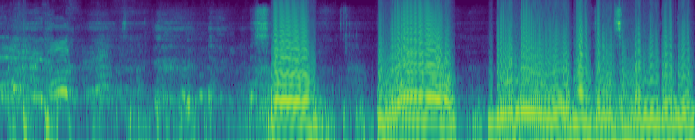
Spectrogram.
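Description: A man speaks loudly and with animation into a microphone over loudspeakers.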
